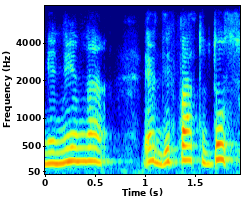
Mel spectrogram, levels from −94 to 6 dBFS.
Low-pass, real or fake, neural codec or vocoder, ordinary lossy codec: 7.2 kHz; fake; codec, 16 kHz, 8 kbps, FreqCodec, smaller model; Opus, 16 kbps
